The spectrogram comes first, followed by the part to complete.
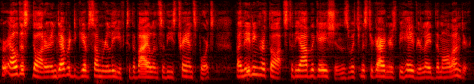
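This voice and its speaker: A woman's voice: mid-range voice, normal speed, gravelly. A woman reading literary narration for a dramatized audiobook. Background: soft music.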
